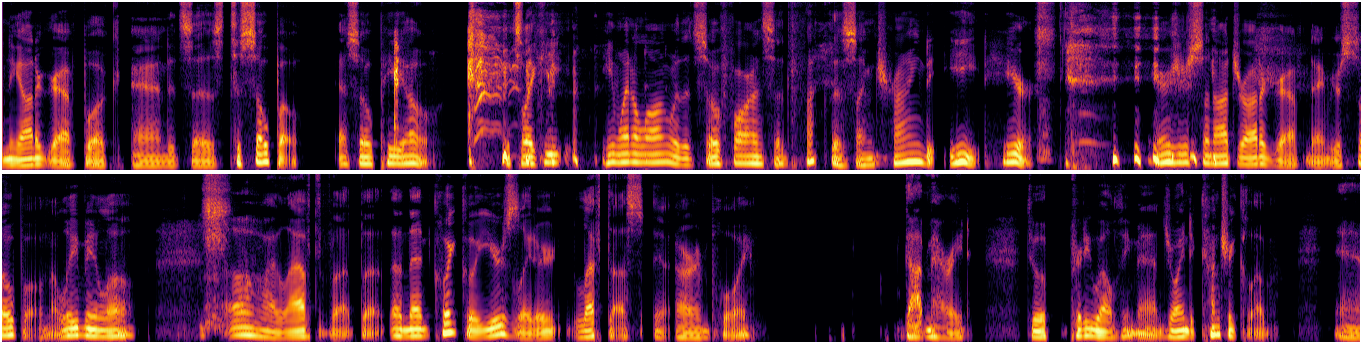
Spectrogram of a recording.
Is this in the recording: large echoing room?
no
